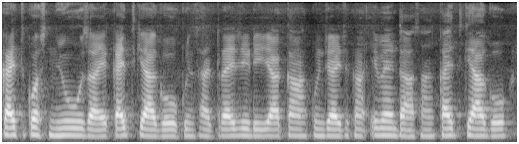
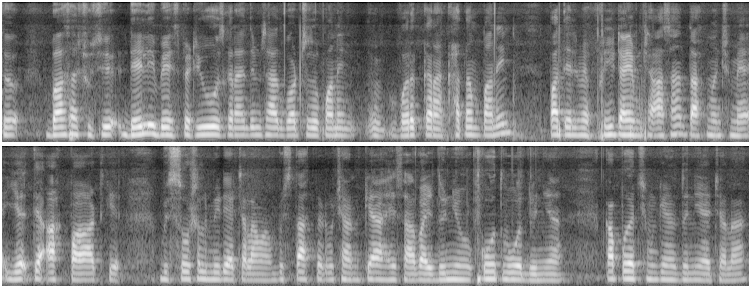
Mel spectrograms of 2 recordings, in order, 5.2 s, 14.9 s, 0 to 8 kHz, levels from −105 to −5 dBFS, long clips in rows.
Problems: constant background noise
